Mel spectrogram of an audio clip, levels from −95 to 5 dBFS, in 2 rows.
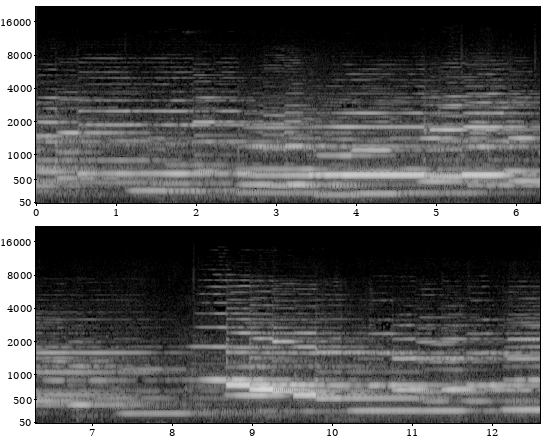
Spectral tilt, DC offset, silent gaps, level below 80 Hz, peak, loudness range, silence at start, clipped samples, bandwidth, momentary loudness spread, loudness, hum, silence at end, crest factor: -4.5 dB/octave; under 0.1%; none; -74 dBFS; -6 dBFS; 6 LU; 0 s; under 0.1%; 8 kHz; 14 LU; -23 LUFS; none; 0 s; 16 dB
